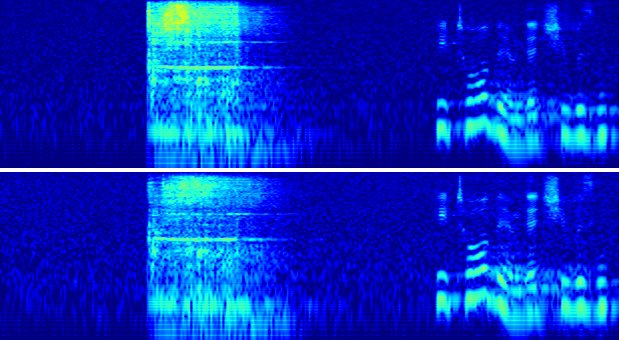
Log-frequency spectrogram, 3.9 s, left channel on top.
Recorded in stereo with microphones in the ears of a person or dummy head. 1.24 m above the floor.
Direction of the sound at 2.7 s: 15° right (ahead or behind).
